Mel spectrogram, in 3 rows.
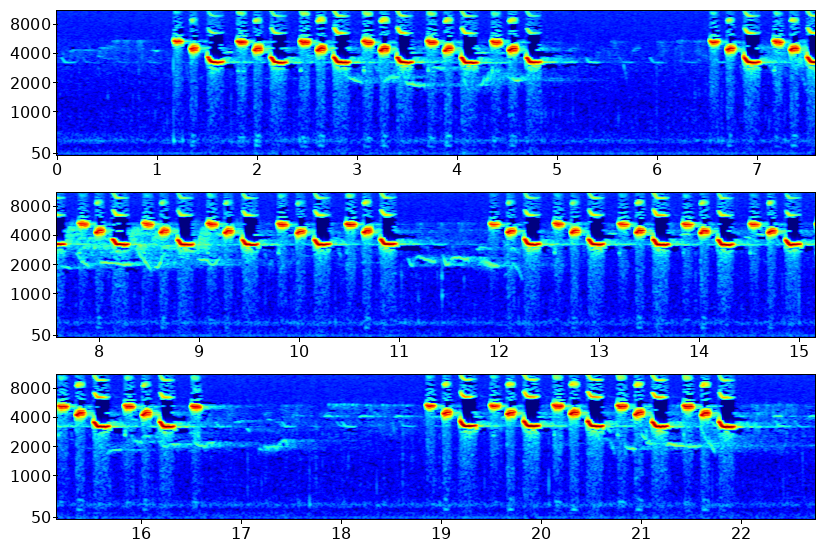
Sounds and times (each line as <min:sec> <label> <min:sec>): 0:00.0 other birds in the bg 0:22.7
0:01.2 great tit singing a three-part verse 0:05.0
0:06.5 great tit singing a three-part verse 0:11.1
0:11.7 great tit singing a three-part verse 0:16.7
0:18.8 great tit singing a three-part verse 0:22.1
